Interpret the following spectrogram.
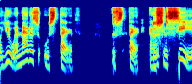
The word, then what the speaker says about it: usted: So if you see it listed as UD period, you still have to pronounce the whole word, usted.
